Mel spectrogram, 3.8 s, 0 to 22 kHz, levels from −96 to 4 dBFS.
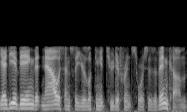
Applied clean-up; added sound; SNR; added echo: none; none; none; none.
